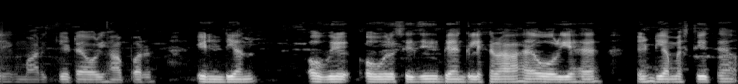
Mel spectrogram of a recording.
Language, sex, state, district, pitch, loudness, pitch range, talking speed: Hindi, male, Uttar Pradesh, Muzaffarnagar, 125 Hz, -16 LUFS, 120-125 Hz, 155 wpm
